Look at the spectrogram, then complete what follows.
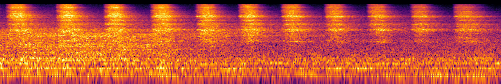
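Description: Regular waves in a laboratory wave flume: a hissing rush of water about once a second, eleven in all, each swelling quickly and then fading.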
